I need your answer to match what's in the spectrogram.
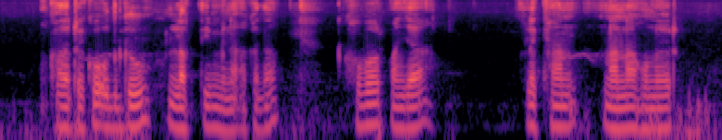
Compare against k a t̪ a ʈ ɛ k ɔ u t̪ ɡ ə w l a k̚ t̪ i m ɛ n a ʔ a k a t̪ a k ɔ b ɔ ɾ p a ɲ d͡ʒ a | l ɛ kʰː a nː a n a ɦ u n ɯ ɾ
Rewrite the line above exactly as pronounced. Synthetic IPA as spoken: k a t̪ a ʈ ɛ k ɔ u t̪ ɡ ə w l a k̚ t̪ i m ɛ n a ʔ a k a d̪ a kʰ ɔ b ɔ ɾ p a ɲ d͡ʒ a | l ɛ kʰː a nː a n a ɦ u n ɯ ɾ

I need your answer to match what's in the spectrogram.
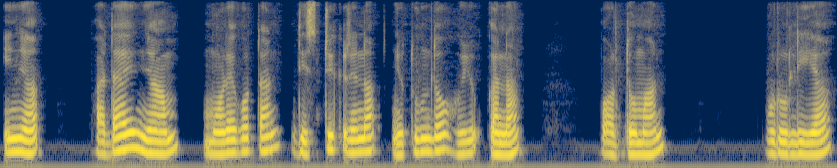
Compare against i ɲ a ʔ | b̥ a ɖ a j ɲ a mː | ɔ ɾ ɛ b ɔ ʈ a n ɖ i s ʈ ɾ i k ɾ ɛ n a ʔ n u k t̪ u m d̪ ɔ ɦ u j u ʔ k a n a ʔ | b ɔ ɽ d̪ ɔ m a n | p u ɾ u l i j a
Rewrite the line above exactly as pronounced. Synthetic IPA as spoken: i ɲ a ʔ | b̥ a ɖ a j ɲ a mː | ɔ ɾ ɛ ɡ ɔ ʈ a n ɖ i s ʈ ɾ i k ɾ ɛ n a ʔ ɲ u t̪ u m d̪ ɔ ɦ u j u ʔ k a n a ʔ | b ɔ ɾ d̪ ɔ m a n | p u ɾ u l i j a

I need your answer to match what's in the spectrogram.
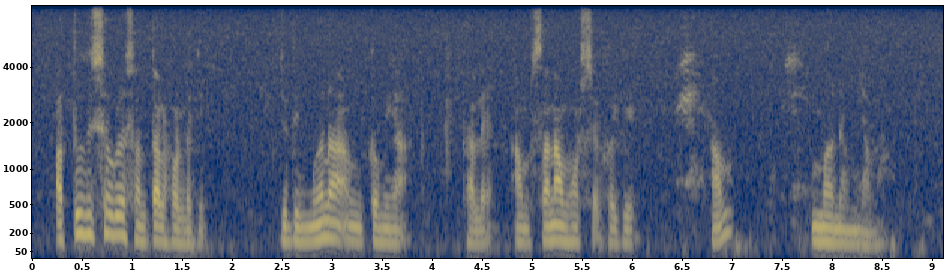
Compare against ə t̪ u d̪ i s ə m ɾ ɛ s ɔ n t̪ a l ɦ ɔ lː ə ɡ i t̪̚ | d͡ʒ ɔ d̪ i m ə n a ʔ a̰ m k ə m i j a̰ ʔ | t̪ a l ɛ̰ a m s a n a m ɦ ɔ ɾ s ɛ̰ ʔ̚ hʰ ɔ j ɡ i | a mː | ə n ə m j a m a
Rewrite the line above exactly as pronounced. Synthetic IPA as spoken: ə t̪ u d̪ i s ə m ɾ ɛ s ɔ n t̪ a l ɦ ɔ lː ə ɡ i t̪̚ | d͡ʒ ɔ d̪ i m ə n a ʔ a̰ m k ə m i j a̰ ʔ | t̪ a l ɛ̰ a m s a n a m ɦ ɔ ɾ s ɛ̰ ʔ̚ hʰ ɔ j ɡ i | a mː | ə n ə m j a m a

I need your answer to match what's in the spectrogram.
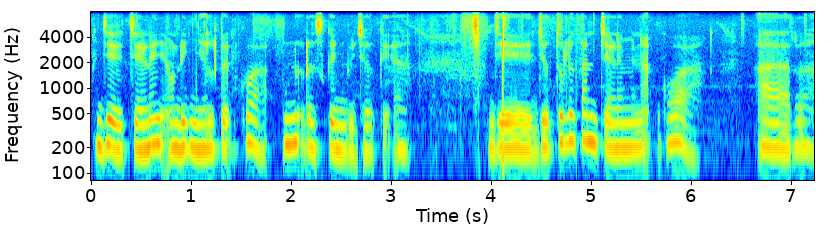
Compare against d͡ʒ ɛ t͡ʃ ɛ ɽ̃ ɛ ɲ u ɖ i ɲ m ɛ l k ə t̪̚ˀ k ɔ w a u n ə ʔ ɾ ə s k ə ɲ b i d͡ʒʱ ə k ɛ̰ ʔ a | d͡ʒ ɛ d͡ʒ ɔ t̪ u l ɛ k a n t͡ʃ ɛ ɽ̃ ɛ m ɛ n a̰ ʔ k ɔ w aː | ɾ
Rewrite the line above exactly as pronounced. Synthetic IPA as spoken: d͡ʒ ɛ t͡ʃ ɛ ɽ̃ ɛ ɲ ɔ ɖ i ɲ ɲ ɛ l k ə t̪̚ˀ k ɔ w a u n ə ʔ ɾ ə s k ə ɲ b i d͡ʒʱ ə k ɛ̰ ʔ a | d͡ʒ ɛ d͡ʒ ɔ t̪ u l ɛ k a n t͡ʃ ɛ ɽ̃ ɛ m ɛ n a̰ ʔ k ɔ w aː | ɾ

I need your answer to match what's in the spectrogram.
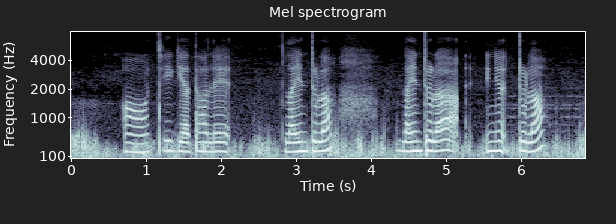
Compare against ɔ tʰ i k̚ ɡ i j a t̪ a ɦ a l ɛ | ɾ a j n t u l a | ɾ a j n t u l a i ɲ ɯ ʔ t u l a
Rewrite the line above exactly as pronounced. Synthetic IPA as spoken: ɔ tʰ i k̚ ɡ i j a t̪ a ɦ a l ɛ | l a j n t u l a | l a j n t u l a i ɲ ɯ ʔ t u l a

